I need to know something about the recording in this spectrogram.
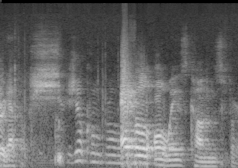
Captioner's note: speaks foreign language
